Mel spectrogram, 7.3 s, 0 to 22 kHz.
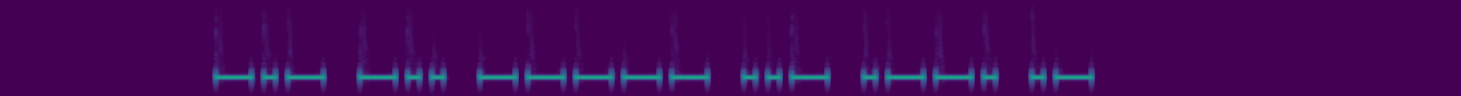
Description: Morse code, heard as a keyed tone, about 20 wpm, 700 Hz. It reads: KD0UPA
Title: USA Call Signs - 6 Characters - Repeated 2x - 20wpm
